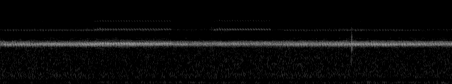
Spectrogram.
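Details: Crickets of a summer night produce a continuous, bright, high-pitched trill that stays level throughout, with no other clear sounds.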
